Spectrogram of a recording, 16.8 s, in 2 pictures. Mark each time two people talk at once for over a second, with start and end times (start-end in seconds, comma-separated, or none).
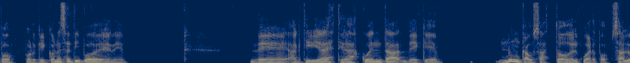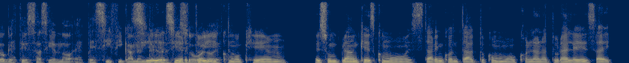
10.2-11.6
